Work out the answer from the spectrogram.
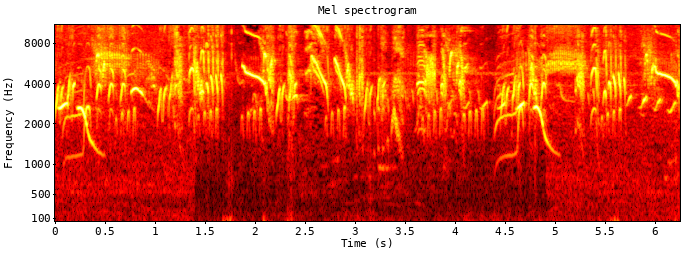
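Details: Oriental magpie-robin feeding its young: clear high whistled phrases with sharp upward and downward sweeps, broken by short silences and resuming in quick chirping clusters.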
